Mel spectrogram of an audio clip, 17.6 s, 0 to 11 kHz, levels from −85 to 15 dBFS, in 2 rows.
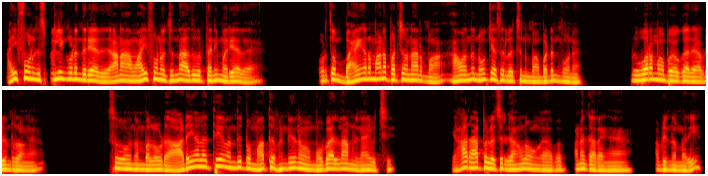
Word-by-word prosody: ஐபோன்க்கு 205 -4 +1
spelling 200 +2 0
கூடங் 200 -3 +2
தெரியாது. 155 -6 +2
ஆனா 155 +3 +2
அவன் 150 +1 +2
ஐபோன் 195 -1 +1
வச்சுருந்தா 165 +2 +1
அது 165 0 +1
ஒரு 150 - -6
தனி 155 - +2
மரியாதை. 140 -5 0 0.9
ஒருத்தன் 155 0 -1
பயங்கரமான 205 - +2
படிச்சவனா 180 -1 +2
இருப்பான். 130 -3 -3
அவன் 155 +4 +2
வந்து 180 +2 0
நோக்கியா 190 +1 +1
செல் 155 -3 +1
வச்சுன்ருப்பான் 135 -3 -1
பட்டன் 150 +1 0
போனு. 115 -3 -1 0.9
ஓரமா 190 -2 +2
போய் 155 -2 +3
உக்காரு, 140 -2 +2
அப்படின்ருவாங்க. 125 -3 -1 1.0
சோ 170 - +1 0.2
நம்மளோட 135 -1 +1 0.2
அடையாளத்தையே 210 - +1
வந்து 185 +1 0
இப்ப 170 - 0
மாத்த 155 +4 0
வேண்டியது 170 +5 0
நம்ம 140 -4 +1
மொபைல் 150 +3 +1
தான் 160 - +1
அப்படி 125 -3 -1
ஆகிருச்சு. 125 0 -4 0.8
யார் 185 +8 +1
ஆப்பிள் 180 -2 +1
வச்சுருக்காங்களோ 145 0 0
அவுங்க 125 -2 -2
அப்ப 125 +2 -5 0.2
பணக்காரங்க, 130 -6 -1 0.5
அப்படிங்க 125 -2 -1
மாரி. 120 +5 0
150 Hz, 160 wpm, -23 LUFS, 130-180 Hz, 1.0 s, போய்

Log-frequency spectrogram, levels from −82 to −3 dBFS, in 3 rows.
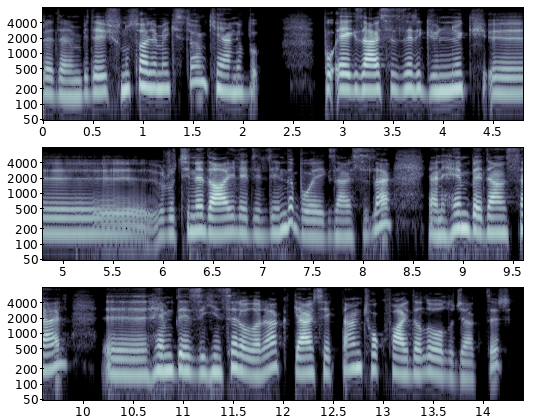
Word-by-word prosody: ederim. 150 -2 -4
Bir 165 - -9
de 175 0 +3
şunu 190 +2 -3
söylemek 205 -2 +2
istiyorum 270 0 -5
ki 215 -2 -4
yani 175 -2 -1
bu - - -9 0.7
bu - - -2
egzersizleri 195 0 +5
günlük, 185 +3 -2
eee, 170 - -2 1.5
rutine 180 +3 +1
dâhil 165 +1 +6
edildiğinde 170 +7 -4
bu 150 -1 -3
egzersizler, 145 - -2 0.4
yani 155 0 0
hem 200 +4 +2
bedensel, 175 +5 +2 0.4
eee, 155 -1 -2
hem 185 +1 0
de 190 -2 +1
zihinsel 170 +4 -2
olarak 175 +6 0
gerçekten 170 +4 +2
çok 190 -2 -5
faydalı 160 0 +1
olacaktır. 140 -5 -6
175 Hz, 125 wpm, -23 LUFS, 160-195 Hz, 1.5 s, dâhil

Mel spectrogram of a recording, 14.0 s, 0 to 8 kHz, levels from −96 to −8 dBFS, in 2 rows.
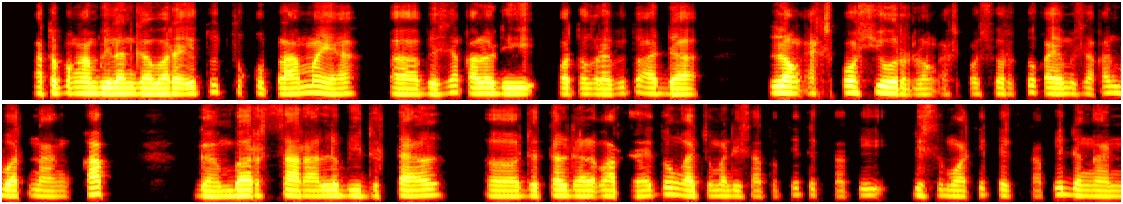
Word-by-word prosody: atau 145 +1 0
pengambilan 135 -2 +5
gambarnya 130 0 +4
itu 170 +4 -9
cukup 140 - -12
lama 135 +4 +3
ya, 130 +1 -1 0.2
eee, 125 -1 +2
biasanya 130 +5 -3
kalau 135 -1 +3
di 135 0 +3 0.2
fotografi 130 0 -3
itu - - -8
ada 130 -2 +1 0.5
long 145 -1 +6
exposure. 145 -1 +3
Long 125 +1 -9
exposure 130 +1 -11
tuh 165 - -6
kayak 135 -2 +2
misalkan 140 +3 -9
buat 135 -3 +2
nangkep 120 -1 0 0.6
gambar 130 +2 +2
secara 130 -1 +1
lebih 130 0 -1
detail, 130 +2 -1 0.2
eee, 125 -1 -2
detail 130 +1 -1
dalam 125 0 0
artian 125 -1 -5
itu 135 +5 -7
enggak 130 -4 0
cuma 130 -1 -7
di 125 - -7
1 120 0 -15
titik 150 -2 -17
tapi 140 +4 -13
di 145 - -10
semua 130 -1 -7
titik, 145 -4 -11
tapi 155 +6 -8
dengan, 125 -3 -4
130 Hz, 185 wpm, -22 LUFS, 125-140 Hz, 0.6 s, long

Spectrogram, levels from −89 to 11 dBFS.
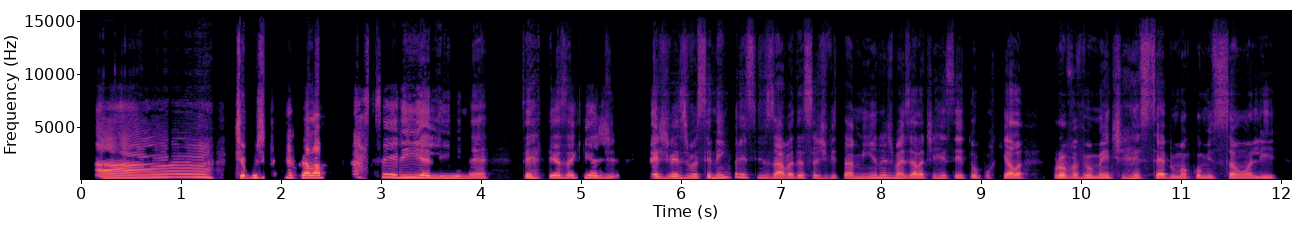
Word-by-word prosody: Ah, 255 +7 +2 0.2
tipo 205 0 +5 0.3
aquela 225 +1 +7 0.2
parceria 245 -4 +2
ali, 185 -2 +1
né, 145 -4 -3 0.3
certeza 200 +3 +2
que 220 +2 -4 0.6
às 175 -1 +2
vezes 180 +2 0
você 175 +1 -1
nem 215 +6 -1
precisava 205 - -1
dessas 140 -1 -4
vitaminas, 170 - -3
mas 185 -6 -2
ela 135 -1 +3
te 135 +2 -13
receitou 135 -1 -5
porque 120 +2 -17
ela 130 0 +4 0.3
provavelmente 135 -2 0
recebe 135 +1 0
uma 135 0 -2
comissão 130 -1 -3
ali 120 -1 -4
175 Hz, 130 wpm, -23 LUFS, 135-220 Hz, 0.6 s, aquela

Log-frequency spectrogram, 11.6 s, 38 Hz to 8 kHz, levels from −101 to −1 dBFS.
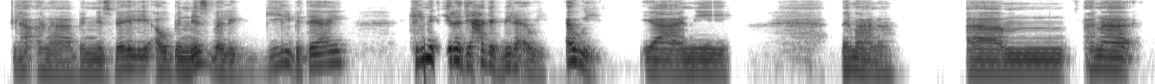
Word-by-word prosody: لا 95 - -6
أنا 85 -2 -5
بالنسبة 90 +5 -3
لي 115 +1 +2
أو 100 0 -1
بالنسبة 110 +4 +2
للجيل 90 - -6
بتاعي، 150 +4 0 0.6
كلمة 195 +4 +7
جيرة 180 0 +8
دي 135 -6 +2
حاجة 135 - +6
كبيرة 125 +2 -1
أوي، 80 -4 -6 0.2
أوي - - +3 0.4
يعني 90 -1 -1 1.1
بمعنى 85 -6 -3 0.8
آمم، 90 0 -1 0.2
أنا 105 -1 +1
90 Hz, 100 wpm, -26 LUFS, 85-115 Hz, 1.1 s, جيرة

